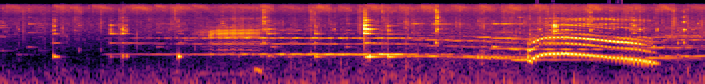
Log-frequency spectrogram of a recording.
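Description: animal, sheep bleating

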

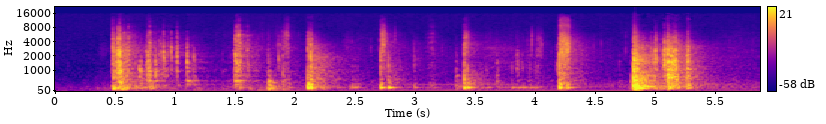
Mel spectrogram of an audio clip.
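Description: household object, door being opened

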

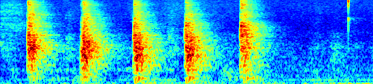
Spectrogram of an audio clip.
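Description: tool, hammer blows

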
